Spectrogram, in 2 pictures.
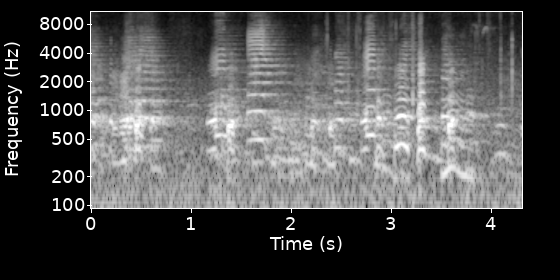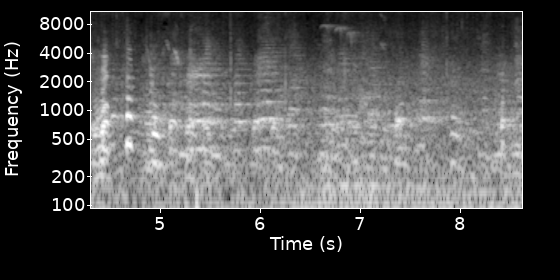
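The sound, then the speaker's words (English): Canada geese honking repeatedly outdoors, a run of loud, nasal calls in uneven bursts that overlap at times, with quieter honks continuing in the background. “There's a couple of Canada geese here, too.”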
